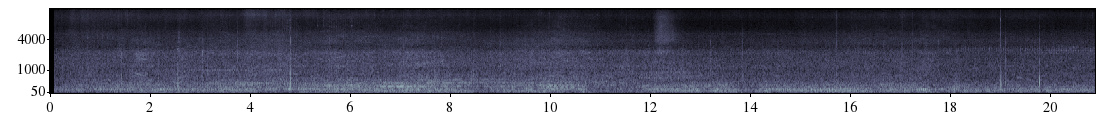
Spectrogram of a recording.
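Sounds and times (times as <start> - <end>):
street traffic rumble: 0.1 - 20.9
wind on microphone: 0.4 - 20.9
short hiss: 12.1 - 12.6.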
